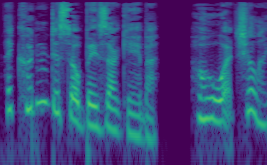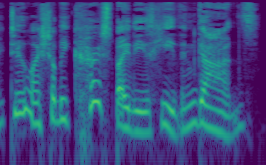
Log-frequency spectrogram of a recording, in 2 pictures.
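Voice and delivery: high, pleading and scared; frightened girl. A narrator's reading. Captive girl pleads with Conan, high and afraid. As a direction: plead as if cornered. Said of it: "quivering with abject fright".

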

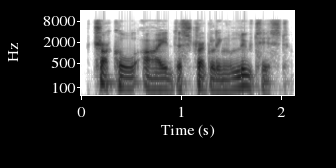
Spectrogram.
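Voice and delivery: usual speaking voice

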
